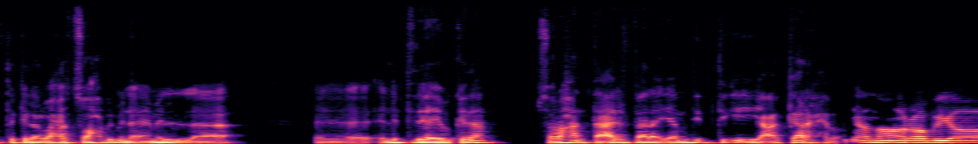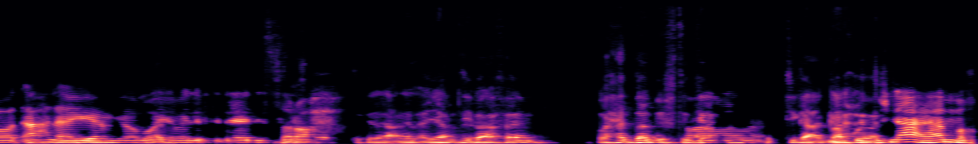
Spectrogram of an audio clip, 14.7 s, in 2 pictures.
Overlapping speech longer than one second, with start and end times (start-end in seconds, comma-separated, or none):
7.5-8.7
